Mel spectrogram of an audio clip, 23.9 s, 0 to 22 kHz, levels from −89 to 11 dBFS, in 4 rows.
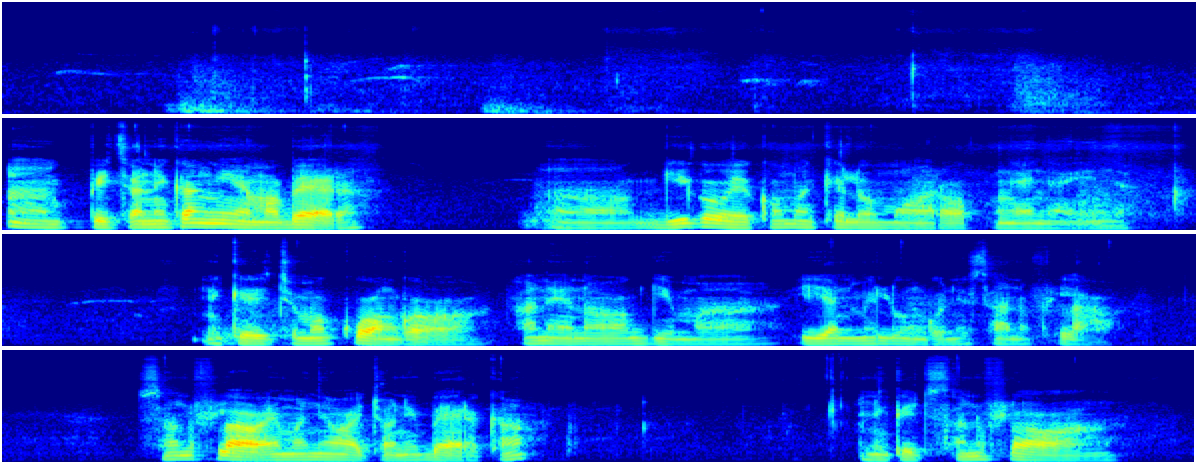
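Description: No technical faults can be heard anywhere in the audio.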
